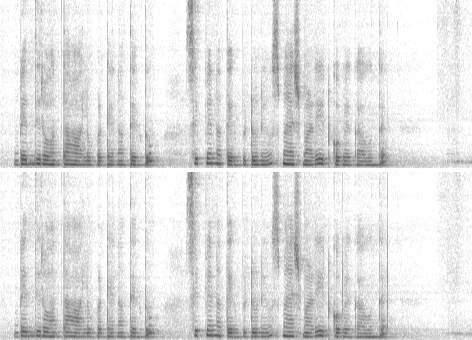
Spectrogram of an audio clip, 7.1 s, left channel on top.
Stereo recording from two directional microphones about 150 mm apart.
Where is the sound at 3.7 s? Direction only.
30° left (ahead or behind).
